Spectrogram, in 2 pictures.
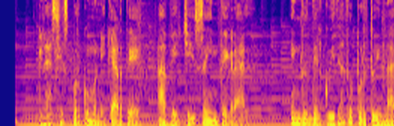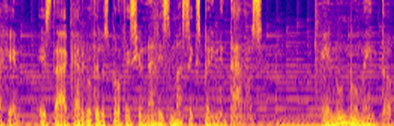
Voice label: HOLD IVR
